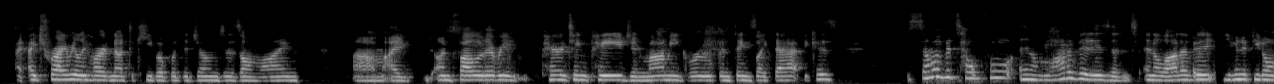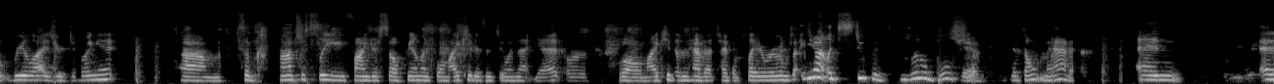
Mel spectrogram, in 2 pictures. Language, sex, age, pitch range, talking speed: English, female, 30-49, 185-225 Hz, 200 wpm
